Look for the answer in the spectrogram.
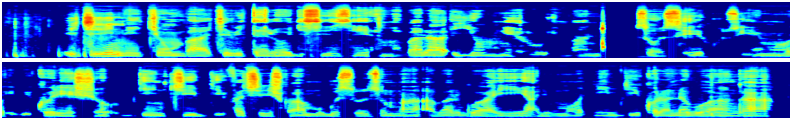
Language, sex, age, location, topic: Kinyarwanda, male, 18-24, Kigali, health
